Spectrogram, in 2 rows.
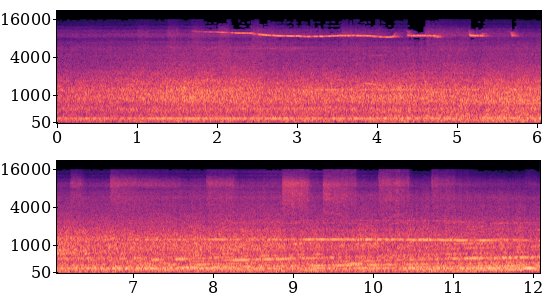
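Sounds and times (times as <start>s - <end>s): train high whine: 6.2s - 12.0s.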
